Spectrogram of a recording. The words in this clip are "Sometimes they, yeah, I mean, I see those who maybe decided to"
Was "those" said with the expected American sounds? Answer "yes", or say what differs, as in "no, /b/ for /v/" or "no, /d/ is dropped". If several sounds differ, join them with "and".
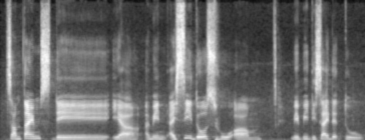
no, /s/ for /z/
